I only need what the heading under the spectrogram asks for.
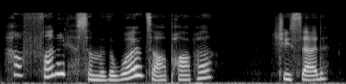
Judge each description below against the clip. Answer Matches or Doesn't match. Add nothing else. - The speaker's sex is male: Doesn't match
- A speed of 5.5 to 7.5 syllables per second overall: Matches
